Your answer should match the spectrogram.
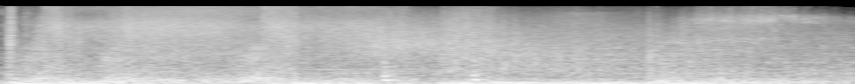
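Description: Sound-effect explosions from fiery combustion-bending blasts, a continuous barrage of booms with a heavy low rumble, starting suddenly just after the start, over a dramatic music score.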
